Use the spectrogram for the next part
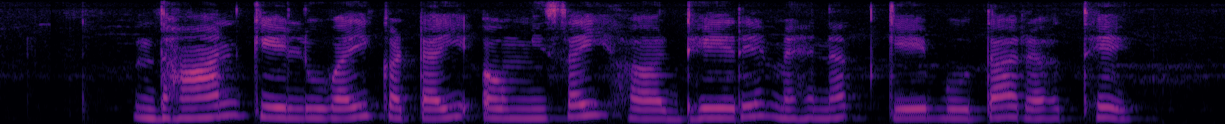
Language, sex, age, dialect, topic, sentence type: Chhattisgarhi, female, 18-24, Northern/Bhandar, agriculture, statement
